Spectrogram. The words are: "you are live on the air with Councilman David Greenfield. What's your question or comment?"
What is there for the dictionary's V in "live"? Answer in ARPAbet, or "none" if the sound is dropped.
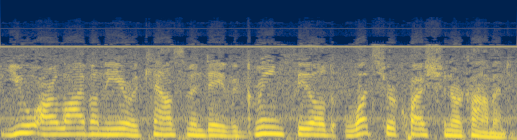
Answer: V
